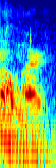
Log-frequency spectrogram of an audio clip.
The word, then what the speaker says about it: Svalbard: You know how to pronounce it? Did I get close? It begins with an SV, right? – Svalbard.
